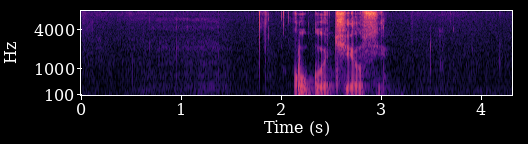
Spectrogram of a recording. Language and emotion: Russian, neutral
